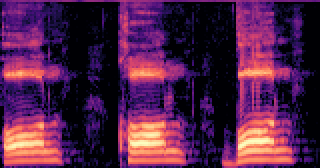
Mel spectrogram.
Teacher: a rounded vowel which is long o as we have in a word like all call ball and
